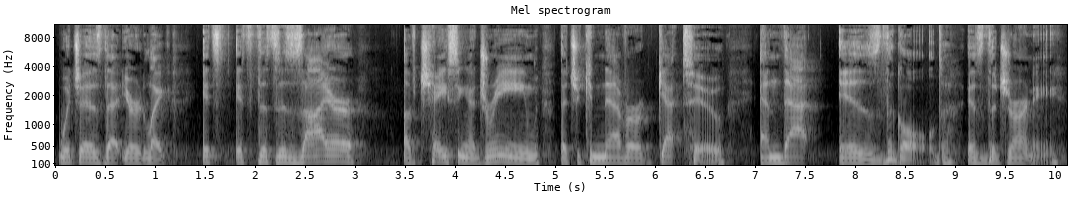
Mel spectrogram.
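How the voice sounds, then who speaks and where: A man co-hosting a casual chat, rambling and animated, laughing often. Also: mid-range voice, slow. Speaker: podcast co-host.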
